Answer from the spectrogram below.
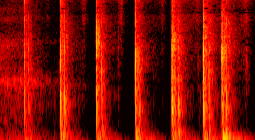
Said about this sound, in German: So, jetzt gehe ich rein über meinen Parkettboden zum Schreibtisch.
